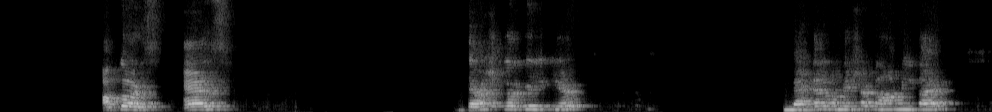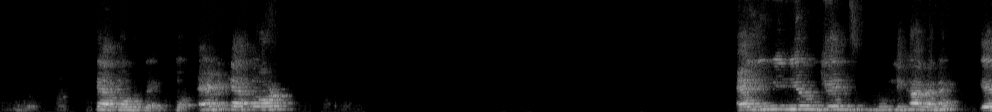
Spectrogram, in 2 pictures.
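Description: A young woman speaks calmly, explaining, close by.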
